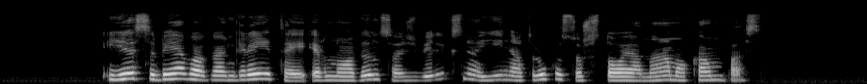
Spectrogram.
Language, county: Lithuanian, Telšiai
